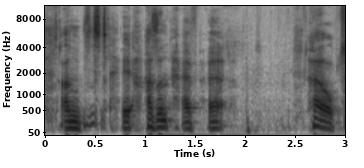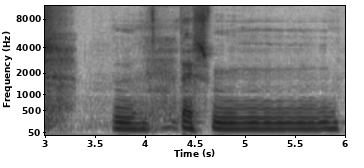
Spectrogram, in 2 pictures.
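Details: Man with a severe lifelong stammer, speaking; stuttering.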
